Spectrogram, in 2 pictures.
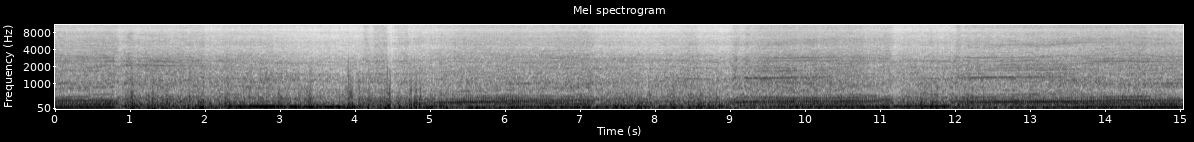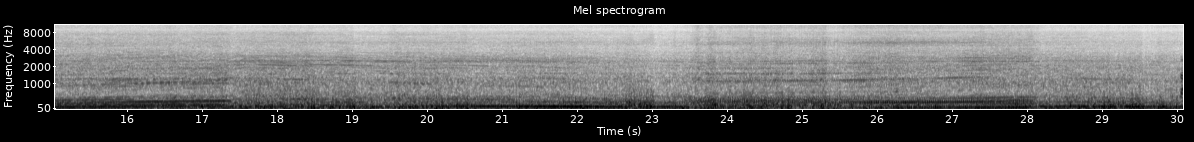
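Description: Yamaha motorcycle engine under way, heard from the rider's seat: its note climbs in pitch again and again as the throttle opens, dropping back between climbs.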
